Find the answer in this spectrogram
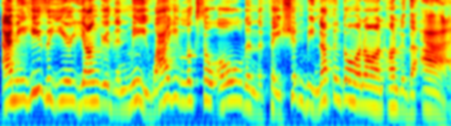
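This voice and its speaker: Speaking with hardly any pauses, a man uses a raised, projected voice at a high pitch, with a bright, sharp, animated tone and lively intonation. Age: 30s. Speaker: comedian. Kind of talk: reality TV roast commentary, mocking cast members' looks and voices. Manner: sassy, campy drawl with rhetorical questions; animated, exclamatory outbursts. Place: home room. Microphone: phone near.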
